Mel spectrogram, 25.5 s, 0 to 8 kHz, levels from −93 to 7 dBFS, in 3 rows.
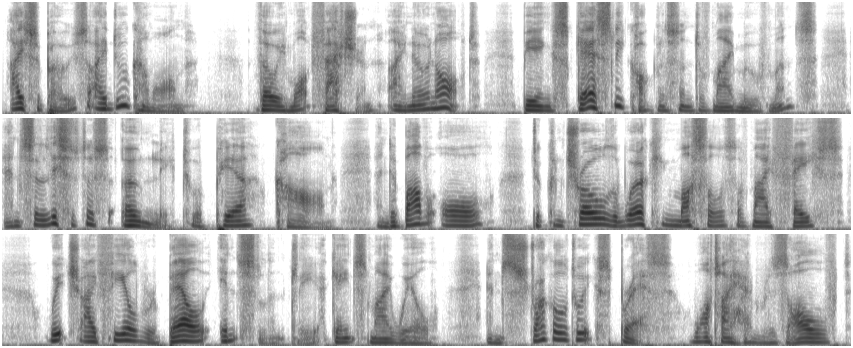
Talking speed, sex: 125 wpm, male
